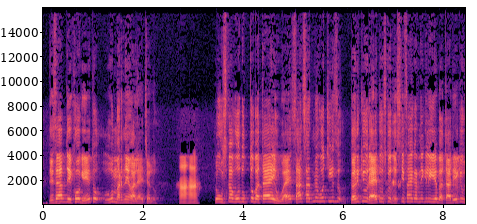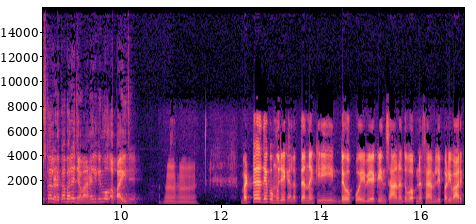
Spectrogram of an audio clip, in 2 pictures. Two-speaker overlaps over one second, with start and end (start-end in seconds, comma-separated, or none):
none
